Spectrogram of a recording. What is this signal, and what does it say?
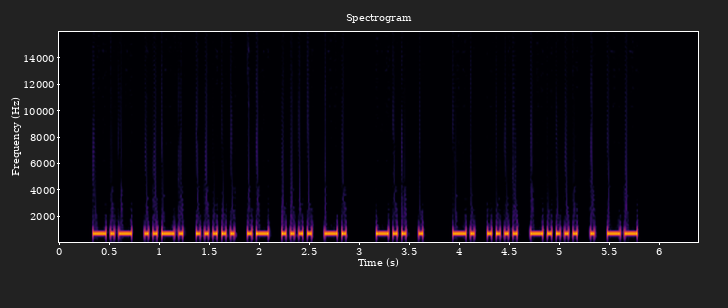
Morse code, heard as a keyed tone, about 27 wpm, 700 Hz. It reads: KF5AHN DE NH6EM
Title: USA Callsign DE Callsign 28wpm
